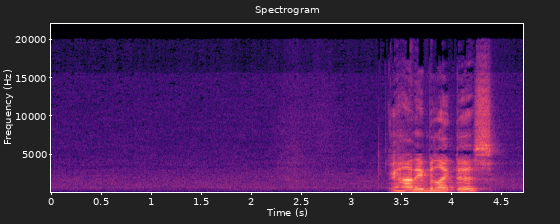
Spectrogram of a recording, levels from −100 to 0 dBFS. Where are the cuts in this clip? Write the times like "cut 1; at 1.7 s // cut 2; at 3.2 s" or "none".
none

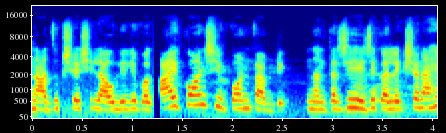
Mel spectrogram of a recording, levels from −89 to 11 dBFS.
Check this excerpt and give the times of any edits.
cut 1; at 1.2 s

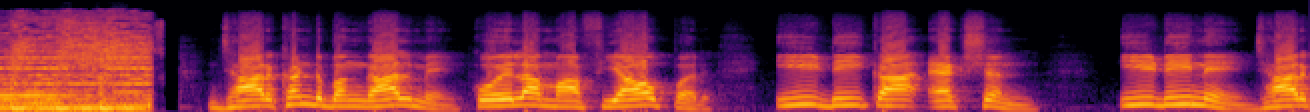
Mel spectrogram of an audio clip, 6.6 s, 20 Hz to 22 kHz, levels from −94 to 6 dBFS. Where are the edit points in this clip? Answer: cut 1; at 0.9 s

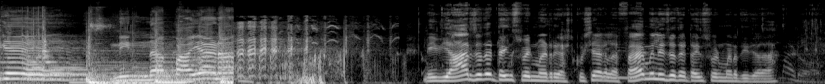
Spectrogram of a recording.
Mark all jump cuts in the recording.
cut 1; at 4.1 s

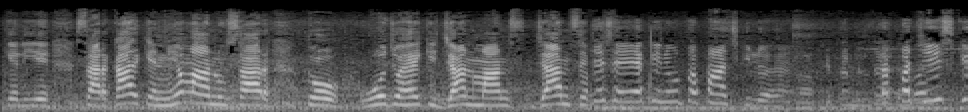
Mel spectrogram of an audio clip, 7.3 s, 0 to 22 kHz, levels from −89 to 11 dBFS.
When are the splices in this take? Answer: cut 1; at 4.4 s

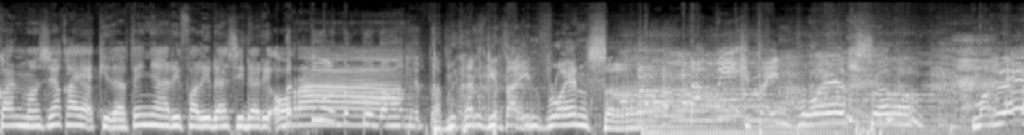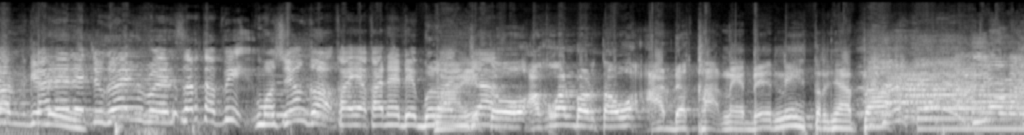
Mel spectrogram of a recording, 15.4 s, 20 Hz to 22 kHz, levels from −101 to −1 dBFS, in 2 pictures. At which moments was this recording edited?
none

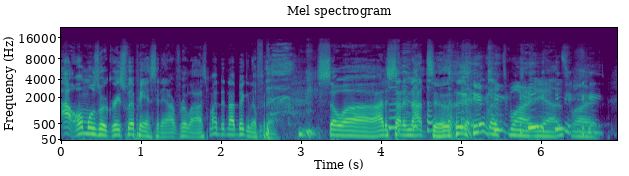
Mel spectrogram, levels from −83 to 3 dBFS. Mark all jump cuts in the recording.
none

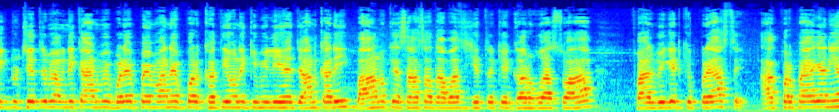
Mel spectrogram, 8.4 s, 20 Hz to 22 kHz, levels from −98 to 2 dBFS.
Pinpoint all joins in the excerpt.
none

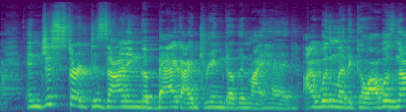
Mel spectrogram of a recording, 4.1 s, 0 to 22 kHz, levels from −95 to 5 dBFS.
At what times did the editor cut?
cut 1; at 1.4 s

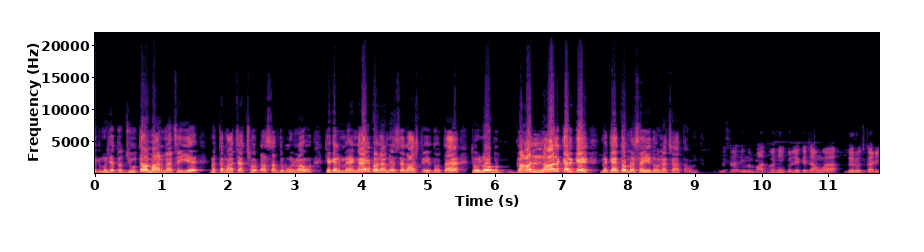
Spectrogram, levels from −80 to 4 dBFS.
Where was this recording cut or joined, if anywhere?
none

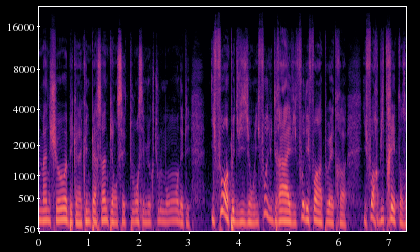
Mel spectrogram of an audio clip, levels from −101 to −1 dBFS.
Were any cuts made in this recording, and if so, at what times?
none

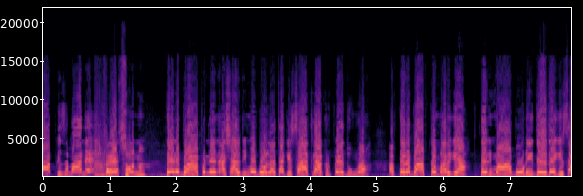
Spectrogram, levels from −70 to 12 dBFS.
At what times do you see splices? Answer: cut 1; at 0.8 s // cut 2; at 6.4 s

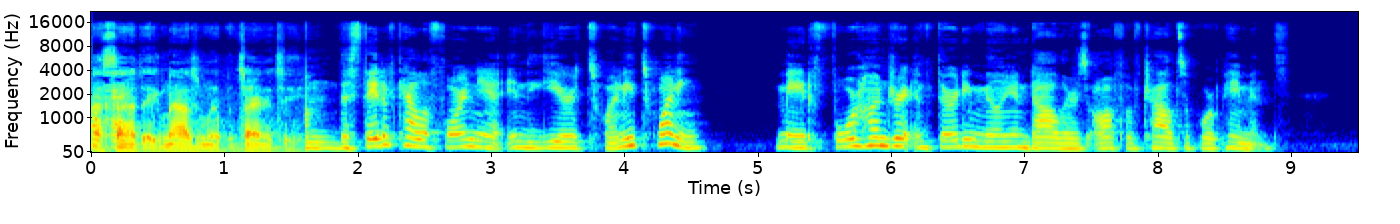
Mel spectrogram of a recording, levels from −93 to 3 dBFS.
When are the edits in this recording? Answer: cut 1; at 1.7 s

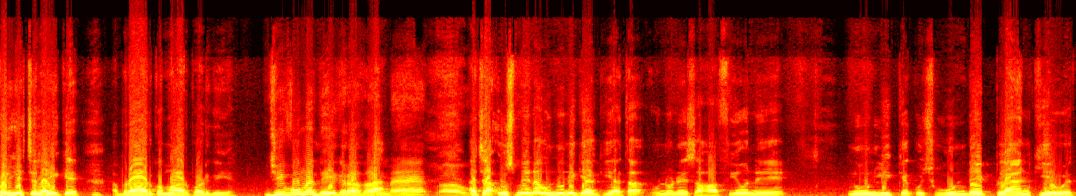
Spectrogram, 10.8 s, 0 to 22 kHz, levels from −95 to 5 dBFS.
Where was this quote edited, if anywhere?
none

